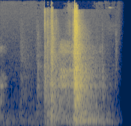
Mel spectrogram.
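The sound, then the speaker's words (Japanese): A metal locker door being opened: a faint rattling, scraping door sound lasting about a second, swelling to a sharper peak midway and then fading into silence. “そろそろ。ロッカーを開けてあげましょうか。”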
